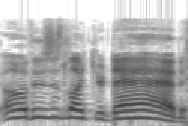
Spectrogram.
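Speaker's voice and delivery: high, slow teasing voice; mock classmates. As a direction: lightly mimic the kids in class. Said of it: "everybody was like".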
